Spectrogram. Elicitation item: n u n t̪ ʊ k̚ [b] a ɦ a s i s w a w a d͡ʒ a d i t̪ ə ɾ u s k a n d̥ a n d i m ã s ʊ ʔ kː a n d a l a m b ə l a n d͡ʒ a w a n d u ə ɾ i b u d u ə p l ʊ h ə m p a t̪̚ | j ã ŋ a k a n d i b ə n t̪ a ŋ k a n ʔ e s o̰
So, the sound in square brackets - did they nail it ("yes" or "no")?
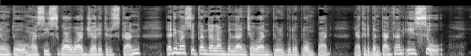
no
